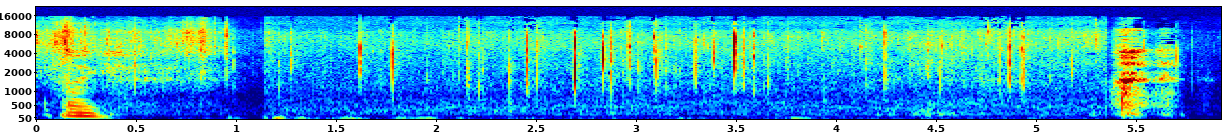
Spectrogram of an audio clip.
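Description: A plastic tarp rustles and crinkles.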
